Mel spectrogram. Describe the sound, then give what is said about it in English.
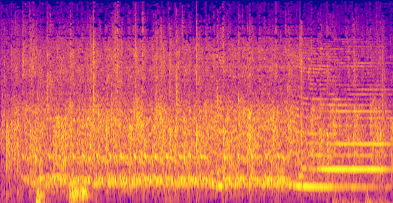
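Audience applause at a live recorded show: dense, steady clapping from a crowd fills the whole stretch at an even, fairly loud level before easing slightly at the very end. “I want to clap for the audience. The audience, clap for y'all, man.”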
